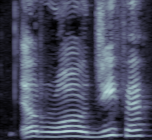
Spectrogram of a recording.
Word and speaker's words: الراجفة: الراء راء هنا مشددة ومفخمة. الراجفة.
